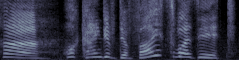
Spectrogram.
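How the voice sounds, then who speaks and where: Casting: a very high, bouncy little fairy sidekick, bubbly, lively swings. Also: female voice, a little slow, slight background noise, heavily acted. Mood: chirpy. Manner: bubbly, talks about herself by name. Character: tiny chirpy fairy companion, excitable. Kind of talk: video game voice acting.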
